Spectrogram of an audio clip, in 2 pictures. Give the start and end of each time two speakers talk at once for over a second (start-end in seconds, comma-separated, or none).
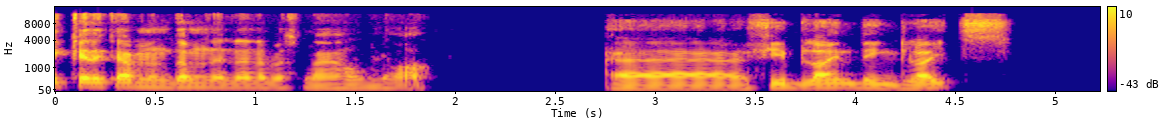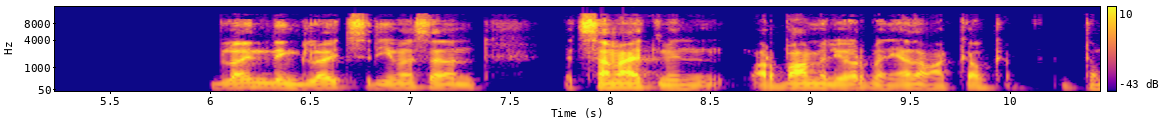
none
